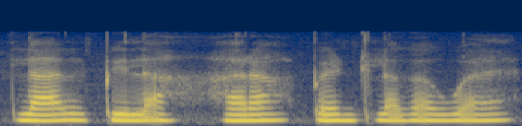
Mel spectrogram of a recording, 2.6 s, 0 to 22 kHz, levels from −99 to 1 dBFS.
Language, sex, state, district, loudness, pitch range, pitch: Hindi, female, Madhya Pradesh, Umaria, -14 LUFS, 190-195 Hz, 190 Hz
